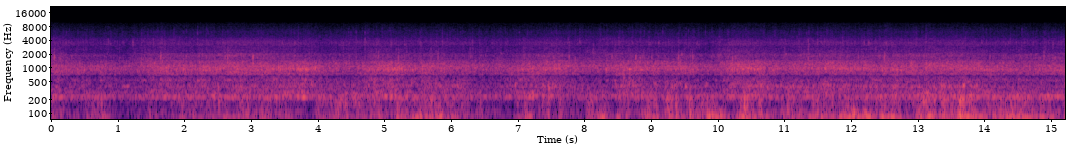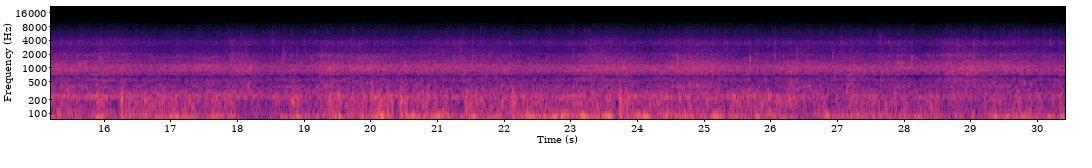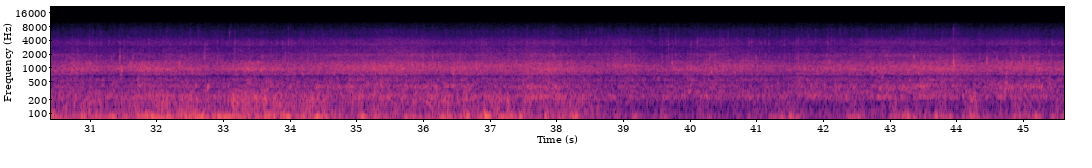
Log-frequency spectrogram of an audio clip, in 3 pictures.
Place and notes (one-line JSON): {"title": "Rostrevor, UK - Contact Mics on Drainage Pipe to the Lough", "date": "2016-02-19 13:05:00", "description": "Recorded with a pair of JrF contact mics and a Marantz PMD 661", "latitude": "54.10", "longitude": "-6.19", "altitude": "4", "timezone": "Europe/London"}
